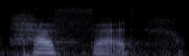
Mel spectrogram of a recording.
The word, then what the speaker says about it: hesed: The word for mercy that's used here in the Hebrew scriptures, it's a little word, it's pronounced hesed.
